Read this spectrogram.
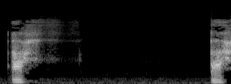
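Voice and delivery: اح with a tight catch in the middle of the throat; throat ha demo. Shown as a demonstration. Teacher to students, showing the tight throat ha. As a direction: squeeze اح from mid throat with a slight catch. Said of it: "دقت کنید باز".

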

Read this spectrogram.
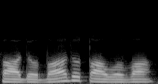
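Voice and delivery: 'صاد و ضاد و طا و وا' with full, dark consonants; name 'صاد' and 'ضاد' heavily; heavy Arabic letters. Shown as a demonstration. Teacher listing the same rule's letters, heavy articulation. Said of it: "و همینطور".

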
